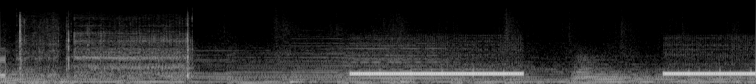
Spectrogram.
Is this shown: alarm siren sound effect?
no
